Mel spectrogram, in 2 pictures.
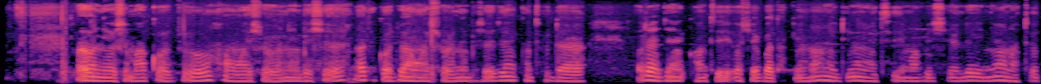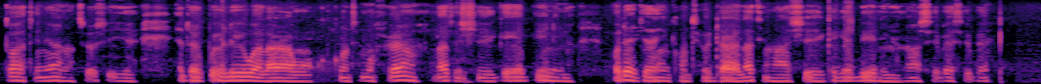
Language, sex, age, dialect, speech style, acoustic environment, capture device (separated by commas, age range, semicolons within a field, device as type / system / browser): Yoruba, male, 25-34, Nigeria - Nigerian Standard, focused, nature, mobile / Linux / Chrome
